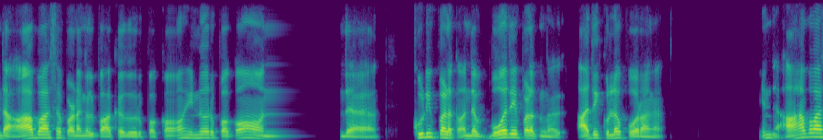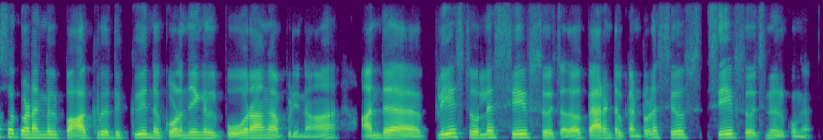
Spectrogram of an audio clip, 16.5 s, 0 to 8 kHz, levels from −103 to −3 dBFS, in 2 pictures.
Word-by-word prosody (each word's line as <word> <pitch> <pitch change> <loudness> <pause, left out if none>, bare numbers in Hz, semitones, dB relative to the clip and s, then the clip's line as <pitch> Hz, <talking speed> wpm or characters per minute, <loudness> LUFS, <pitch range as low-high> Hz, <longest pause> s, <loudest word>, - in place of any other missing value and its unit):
இந்த 140 - +3 0.2
ஆபாச 170 +2 +5
படங்கள் 135 -2 -1
பார்க்குறது 120 -1 -1
ஒரு 115 - -10
பக்கம். 135 +5 -4
இன்னொரு 165 0 -2
பக்கம் 160 +6 0 0.9
இந்த 120 -1 -1 0.6
குடிப்பழக்கம் 190 -6 +3
அந்த 135 -1 +2 0.2
போதை 190 +4 +6
பழக்கங்கள் 125 -7 0 0.2
அதுக்குள்ள 165 0 0
போறாங்க. 115 -4 +1 1.1
இந்த 170 - -6 0.2
ஆபாச 210 +2 +3
படங்கள் 170 -1 +1
பாக்குறதுக்கு, 155 +2 0
இந்த 165 - -1
குழந்தைகள் 155 +4 0 0.2
போறாங்க 155 +2 +2
அப்படின்னா, 110 -3 -7 0.5
அந்த 155 +1 -1 0.5
Play 185 +4 +4
Storeல 180 -1 +1 0.2
சேஃப் 185 +1 +2
சேர்ச், 145 -4 -2
அதாவது 145 +4 0
பேரன்டல் 155 -1 +1
கண்ட்ரோல்ல, 130 +9 -3
சேவ்ஸ் 175 +1 -3 0.2
சேஃப் 190 +2 0
சேர்ச்சுன்னு 145 -1 -4
இருக்கும்ங்க. 120 -3 -9
155 Hz, 130 wpm, -22 LUFS, 135-170 Hz, 1.1 s, போதை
